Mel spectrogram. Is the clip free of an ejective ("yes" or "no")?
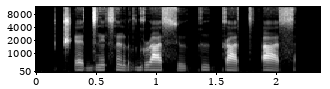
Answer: no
